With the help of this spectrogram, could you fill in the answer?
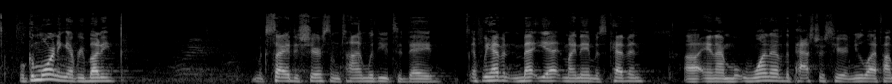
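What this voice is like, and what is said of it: Sick voice wavering in pitch. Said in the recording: “I'm getting over a cold, so my voice is kind of going up and down”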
